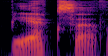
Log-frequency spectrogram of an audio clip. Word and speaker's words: Bieksa: I just want to point out, I did not know that Kevin Bieksa actually, Bieksa, let's try to say his name correctly.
